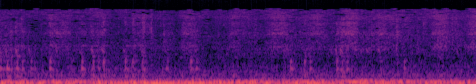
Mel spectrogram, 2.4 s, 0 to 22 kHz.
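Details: Renault Megane 2 at about 192,000 km, driving slowly around 20 km/h over small bumps; faint irregular dull knocks from the suspension under road rumble, absent on smooth roads or big bumps; owner suspects the steering rods (not the tie-rod ends).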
